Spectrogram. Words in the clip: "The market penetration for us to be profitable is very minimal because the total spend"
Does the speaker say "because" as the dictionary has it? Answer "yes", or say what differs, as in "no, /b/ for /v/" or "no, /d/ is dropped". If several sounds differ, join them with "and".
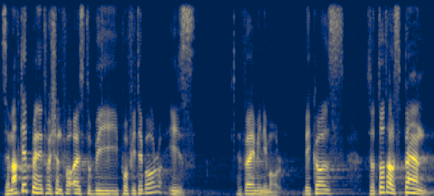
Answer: yes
